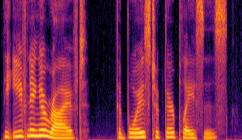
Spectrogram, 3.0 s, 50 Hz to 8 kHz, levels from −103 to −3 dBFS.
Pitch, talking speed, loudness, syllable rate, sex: 240 Hz, 160 wpm, -16 LUFS, 5.4 syllables/s, female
